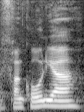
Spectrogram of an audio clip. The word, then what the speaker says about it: Frankonia: aus dem fränkischen und frankonia hat ja einen harten konsonanten aber das wird hier ein bisschen weicher ausgesprochen muss man sagen werden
